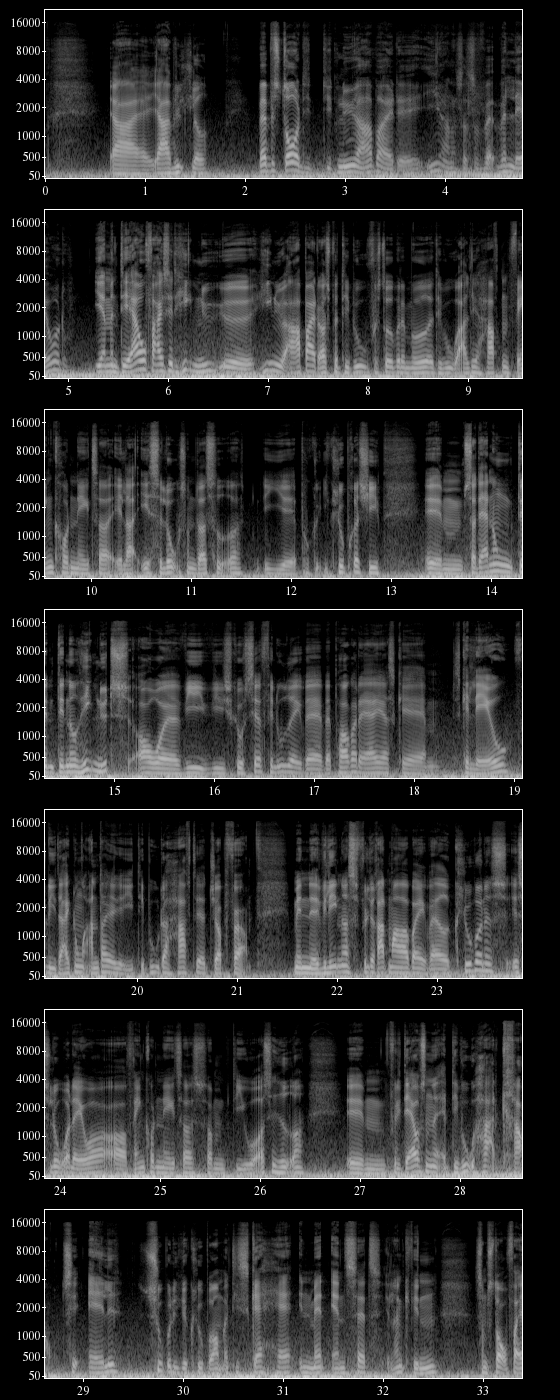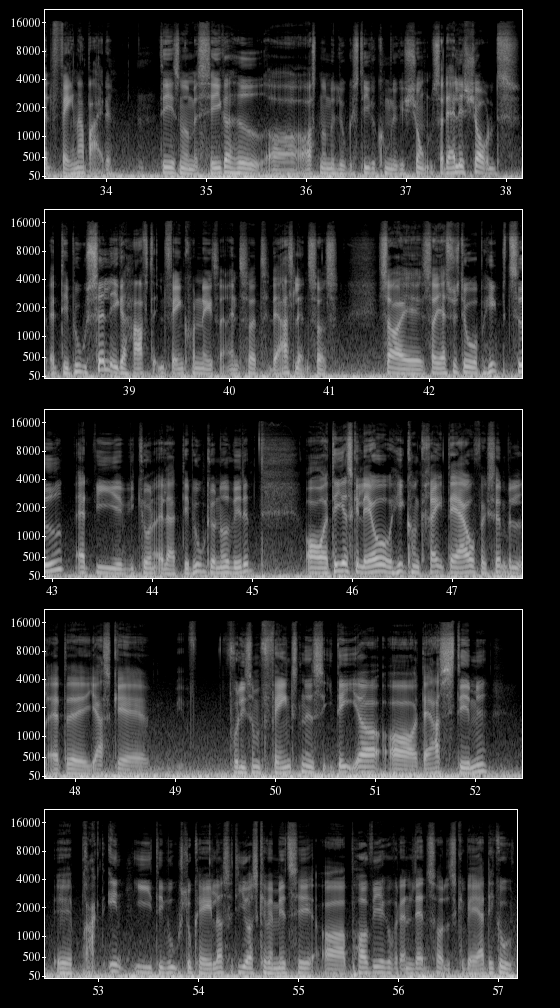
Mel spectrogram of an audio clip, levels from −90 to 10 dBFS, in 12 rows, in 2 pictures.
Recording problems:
low rumble; faint; throughout; 20 dB below the speech

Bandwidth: 16.5 kHz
